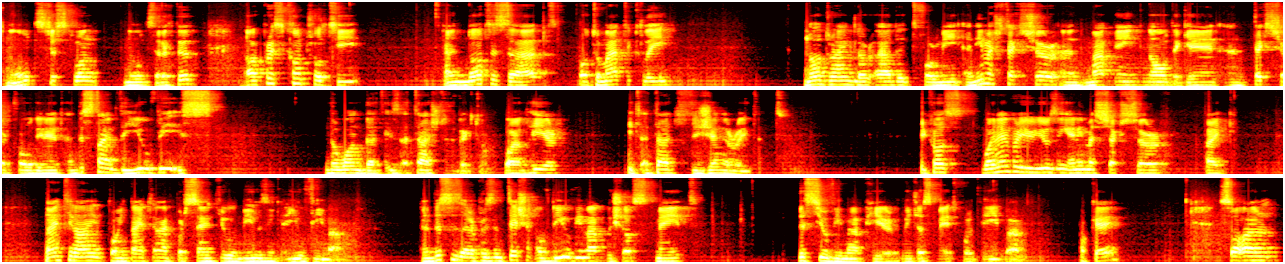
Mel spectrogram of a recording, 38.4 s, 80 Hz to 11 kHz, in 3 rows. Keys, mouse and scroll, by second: 0.0 click, 0.4 middle click, 1.2 click, 4.3 middle click, 6.9 middle click, 17.3 middle click, 17.9 middle click, 18.4 middle click, 21.5 middle click, 22.2 middle click, 23.0 middle click, 24.6 middle click, 26.8 middle click, 32.6 click, 36.5 middle click, 37.7 middle click.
